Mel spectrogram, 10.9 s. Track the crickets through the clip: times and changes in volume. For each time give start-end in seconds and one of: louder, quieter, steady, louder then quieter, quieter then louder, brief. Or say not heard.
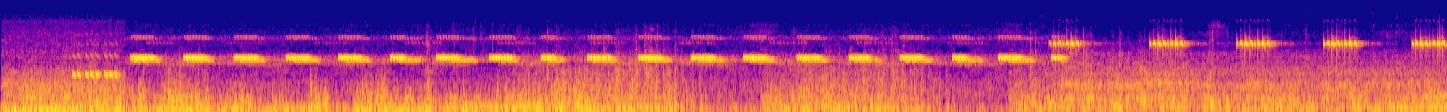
0.0-10.8 steady.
